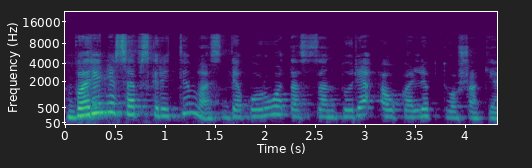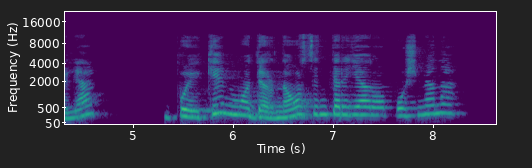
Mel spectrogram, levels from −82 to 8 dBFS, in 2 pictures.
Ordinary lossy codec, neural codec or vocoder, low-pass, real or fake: AAC, 48 kbps; none; 10.8 kHz; real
